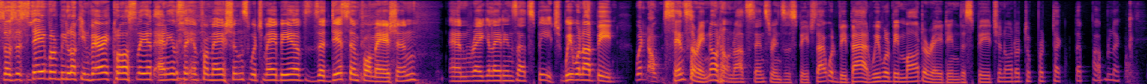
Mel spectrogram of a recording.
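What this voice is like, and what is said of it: Put-on foreign accent, fairly convincing. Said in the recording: “you could do a good accent ... That is actually a pretty good one.”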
